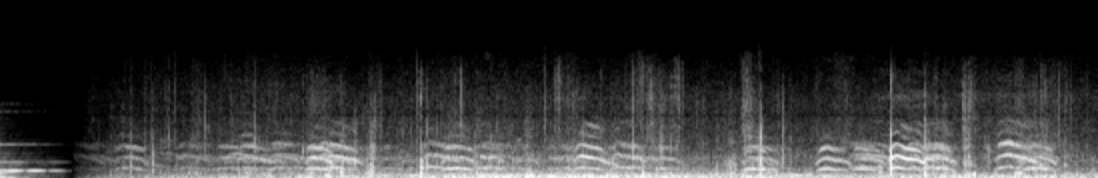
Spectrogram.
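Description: A flock of birds calling, many short rising-and-falling calls repeating and overlapping, starting about half a second in.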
